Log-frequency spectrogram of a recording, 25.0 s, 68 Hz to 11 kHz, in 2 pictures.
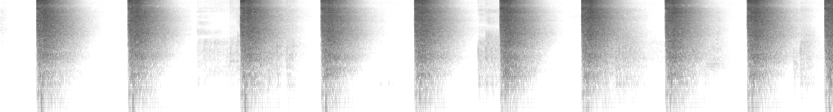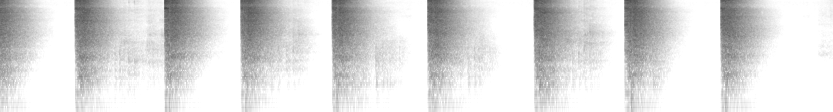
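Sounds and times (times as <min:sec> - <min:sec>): airsoft rifle single shots: 0:01.9 - 0:02.6, 0:23.3 - 0:24.0.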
